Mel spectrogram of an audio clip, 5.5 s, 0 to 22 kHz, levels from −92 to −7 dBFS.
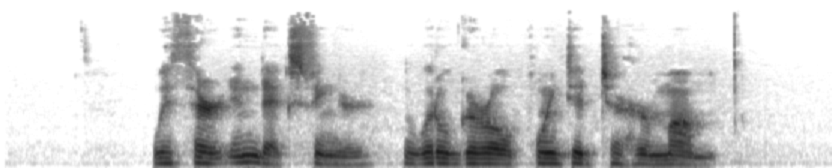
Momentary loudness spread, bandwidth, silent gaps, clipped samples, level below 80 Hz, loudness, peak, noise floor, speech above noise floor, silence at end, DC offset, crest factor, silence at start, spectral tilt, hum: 12 LU; 16 kHz; none; under 0.1%; -60 dBFS; -22 LUFS; -4 dBFS; -76 dBFS; 54 dB; 0.8 s; under 0.1%; 20 dB; 1 s; -4.5 dB/octave; none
